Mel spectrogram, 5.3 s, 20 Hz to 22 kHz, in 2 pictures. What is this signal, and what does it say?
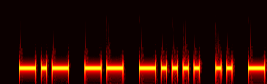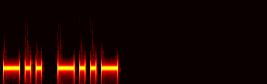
Morse code, heard as a keyed tone, about 21 wpm, 700 Hz. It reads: KM6IZX
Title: USA Callsign DE Callsign - 6 Characters - 22wpm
